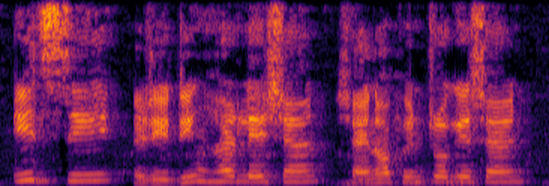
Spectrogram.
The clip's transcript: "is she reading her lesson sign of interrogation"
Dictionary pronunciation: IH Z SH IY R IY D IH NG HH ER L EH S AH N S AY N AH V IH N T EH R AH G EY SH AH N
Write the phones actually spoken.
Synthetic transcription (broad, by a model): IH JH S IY R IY D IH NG HH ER L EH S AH N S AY N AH P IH N T R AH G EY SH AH N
